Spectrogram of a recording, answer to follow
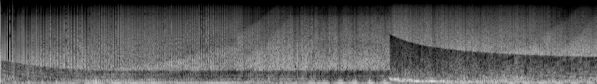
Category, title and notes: Sound effects > Electronic / Design
Optical Theremin 6 Osc ball infiltrated-002
Alien, Analog, Bass, Dub, Electro, Electronic, FX, Glitchy, Handmadeelectronic, Infiltrator, Instrument, noisey, Optical, Otherworldly, Robot, Robotic, Sci-fi, Scifi, SFX, Sweep, Trippy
